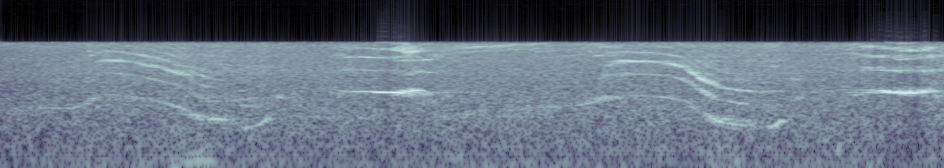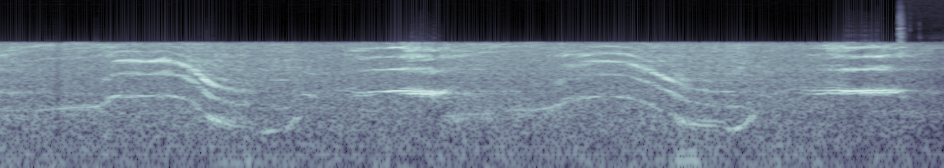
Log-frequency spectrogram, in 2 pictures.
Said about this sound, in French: je propose maintenant qu'on écoute euh, ce, euh, ce, chant de, baleine. Je sais pas si j'ai une baleine bleue, mais euh, là on peut écouter la baleine boréale en Arctique.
